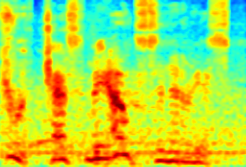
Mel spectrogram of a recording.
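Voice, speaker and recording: A man's voice: high-pitched, big pitch swings, a little slow, creaky, noisy background, exaggerated voice. An actor playing a proud, resentful male elf student in a video game, bitter and theatrical, drawing out his words. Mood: bitter, indignant.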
